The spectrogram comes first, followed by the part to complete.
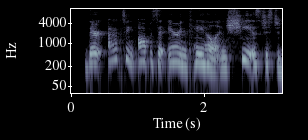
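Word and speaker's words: Cahill: and they acting opposite I always say last name wrong somebody help here kill kill yes they're acting opposite Aaron kahill and she is just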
